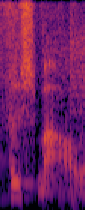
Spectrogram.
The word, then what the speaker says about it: foosball: The word foosball came from the German Fußball. When the servicemen came back, foosball, as they pronounced it as the Germans would.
